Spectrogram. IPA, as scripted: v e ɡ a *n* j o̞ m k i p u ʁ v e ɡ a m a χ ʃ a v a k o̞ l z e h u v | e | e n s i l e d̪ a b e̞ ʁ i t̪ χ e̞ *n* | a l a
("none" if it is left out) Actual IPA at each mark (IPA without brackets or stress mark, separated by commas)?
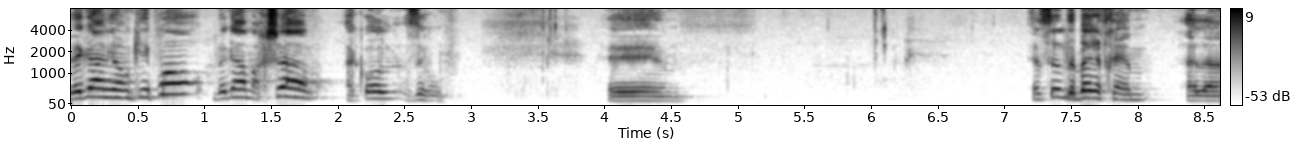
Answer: m, m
